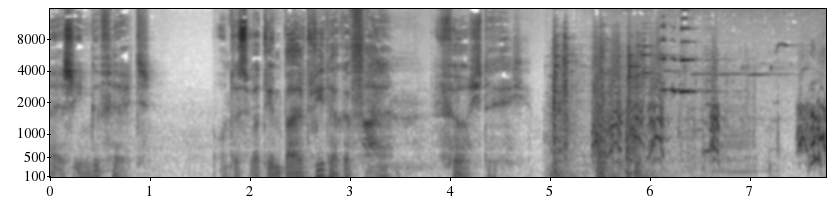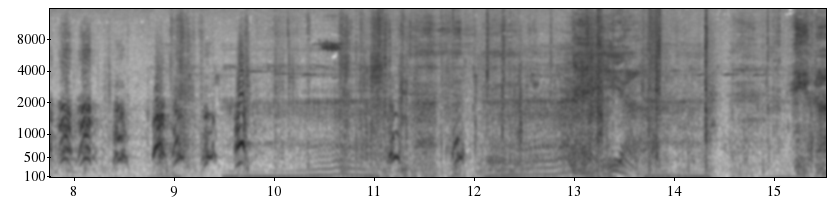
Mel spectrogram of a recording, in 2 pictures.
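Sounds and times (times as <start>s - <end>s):
speech: 0.1s - 6.9s
several dogs barking while being fed raw kidneys: 5.4s - 15.5s.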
